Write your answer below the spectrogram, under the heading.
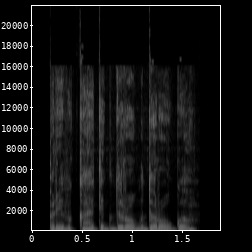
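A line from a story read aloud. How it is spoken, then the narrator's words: Hoarse reply. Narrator (Russian): хрипло ответила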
